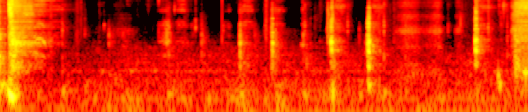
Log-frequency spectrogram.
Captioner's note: laughing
